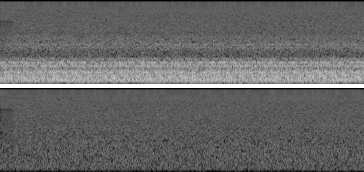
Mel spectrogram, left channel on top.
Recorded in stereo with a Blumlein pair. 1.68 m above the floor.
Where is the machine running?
45° left.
